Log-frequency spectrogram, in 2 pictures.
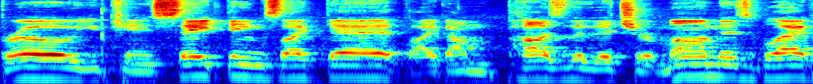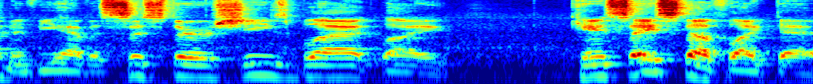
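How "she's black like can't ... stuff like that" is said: ordinary talk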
